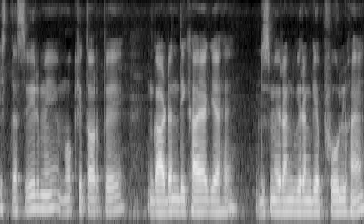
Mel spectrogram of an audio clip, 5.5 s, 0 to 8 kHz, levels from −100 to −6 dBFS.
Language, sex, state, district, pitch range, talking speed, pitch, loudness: Hindi, male, Uttar Pradesh, Hamirpur, 115-125 Hz, 155 wpm, 115 Hz, -23 LUFS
